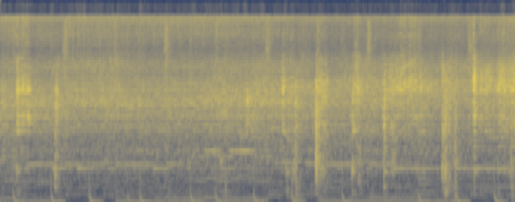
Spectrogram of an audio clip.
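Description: Andhra-style fish curry masala sizzles in a pan as tomato juice is stirred in, with repeated rhythmic scrapes and knocks of a spoon over a steady frying hiss, close up and with no voices.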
